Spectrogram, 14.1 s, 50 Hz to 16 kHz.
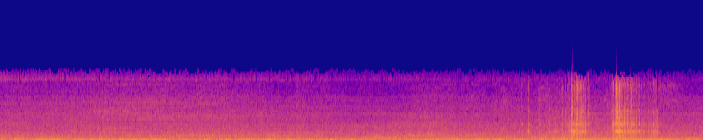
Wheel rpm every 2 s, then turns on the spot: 0, 0, 0, 0, 0, 10, 10.
12-14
